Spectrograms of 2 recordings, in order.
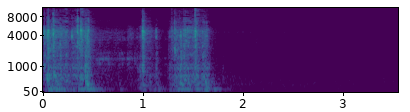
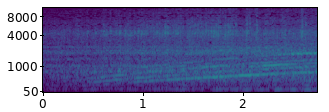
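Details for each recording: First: Grandin 2-head multi-standard VCR, model 97, with a cassette inserted: stop-start clicking and whirring in bursts with dead pauses as the mechanism hunts erratically; mode switch problem suspected, with a cassette insertion fault. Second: Grandin 2-head VCR, model 97, after cleaning the mode switch and mechanism, in fast forward: a smooth whir climbing steadily in pitch as the tape spins up; fast forward runs cleanly and evenly.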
